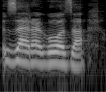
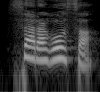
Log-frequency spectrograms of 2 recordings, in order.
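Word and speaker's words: Zaragoza: ні в якому разі не буде вимовлятися як зарагоза ми скажемо Сарагоса Сарагоса це слово не вимовлятиметься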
